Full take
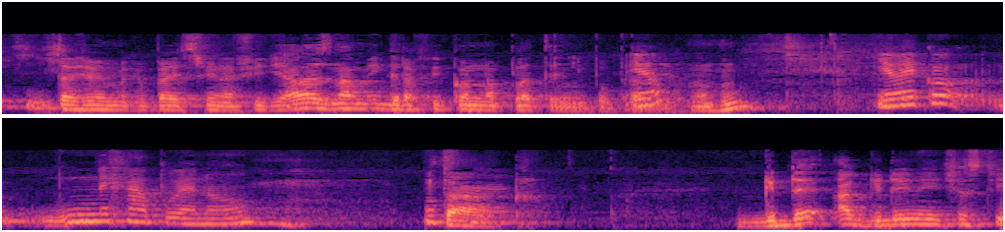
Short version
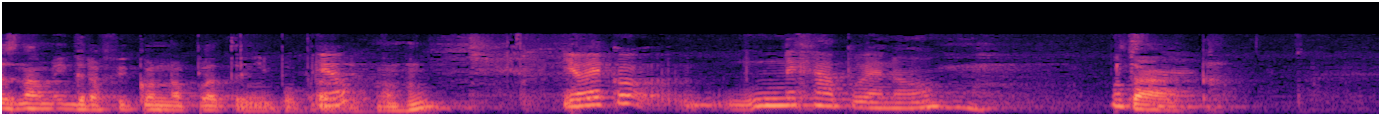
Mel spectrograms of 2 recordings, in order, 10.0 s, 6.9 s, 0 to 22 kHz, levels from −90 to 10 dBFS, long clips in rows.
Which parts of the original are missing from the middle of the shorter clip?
none

